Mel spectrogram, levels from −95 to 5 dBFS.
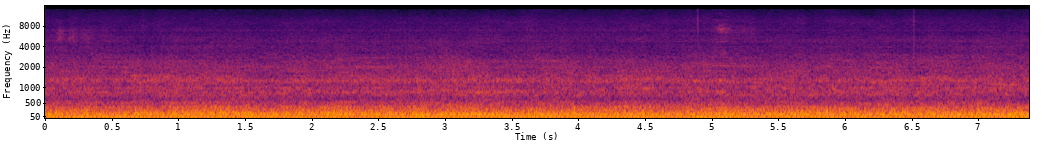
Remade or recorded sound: remade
